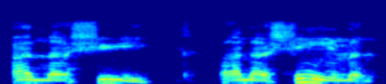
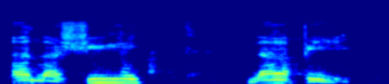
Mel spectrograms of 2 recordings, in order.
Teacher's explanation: if it's if it's uh not possessed but if it's possess that final M drops off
